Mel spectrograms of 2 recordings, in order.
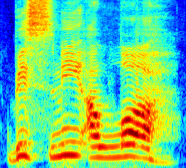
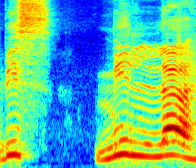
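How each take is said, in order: First: A glottal stop separates the two words. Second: The words run together with no glottal stop. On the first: The speaker calls it wrong. "You don't say Bismi Allah" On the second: The speaker calls it right. "You didn't pronounce the Hamza"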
